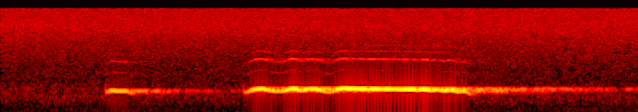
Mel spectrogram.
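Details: Tawny owl hooting: a soft short note, then a pause, then a prolonged tremulous hoot that weakens slowly at the end. No other sounds stand out.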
